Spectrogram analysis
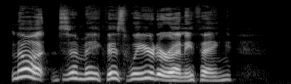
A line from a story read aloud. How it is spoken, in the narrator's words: Marco choked out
